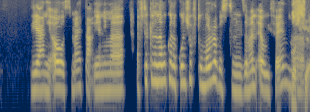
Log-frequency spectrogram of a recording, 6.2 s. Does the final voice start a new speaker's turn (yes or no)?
yes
